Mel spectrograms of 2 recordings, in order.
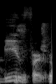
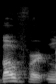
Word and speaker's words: Beaufort: And for all you South Carolinians, y'all are saying it wrong. It's not Beaufort, although it's spelled the same. It is Beaufort, North Carolina.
